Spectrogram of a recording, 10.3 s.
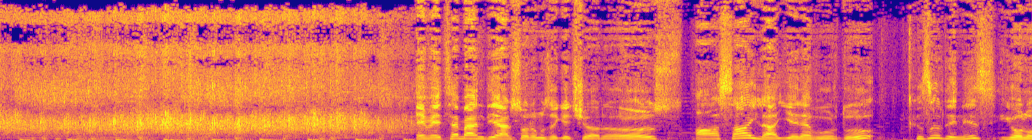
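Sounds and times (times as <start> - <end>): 
studio audience applause on a Turkish religious quiz show: 0.0 - 4.2
speech: 4.2 - 10.3.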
